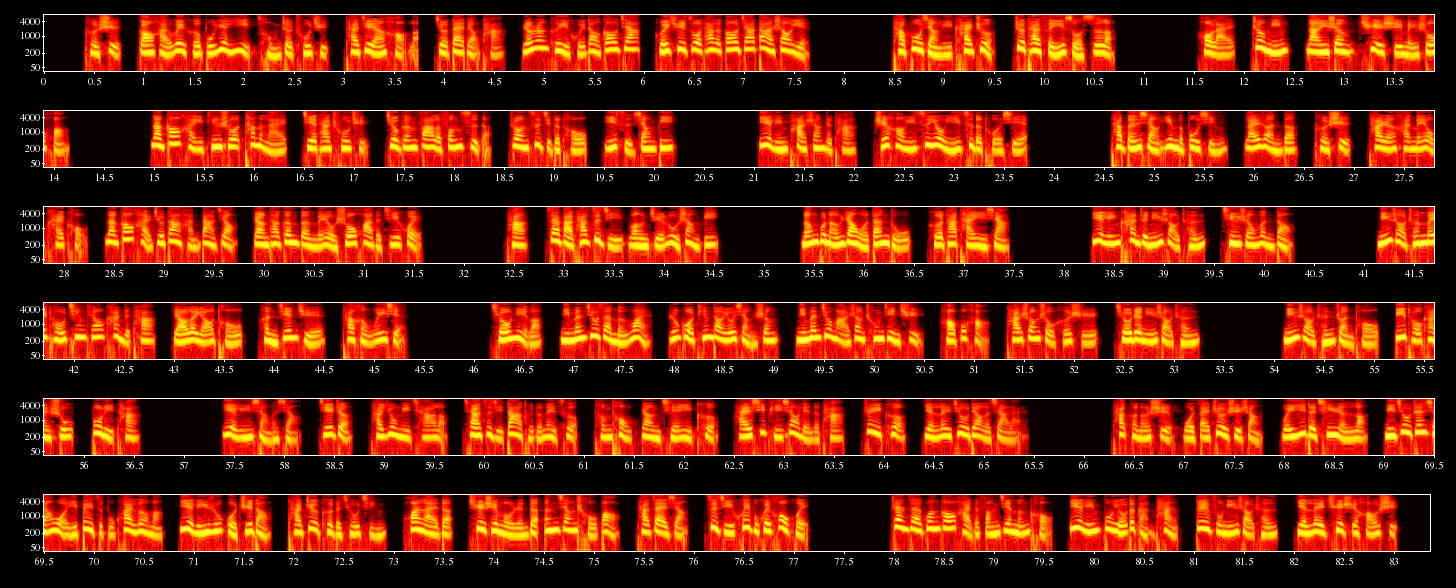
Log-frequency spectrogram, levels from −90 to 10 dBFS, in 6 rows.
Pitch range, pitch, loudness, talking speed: 190-255 Hz, 225 Hz, -20 LUFS, 275 characters per minute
